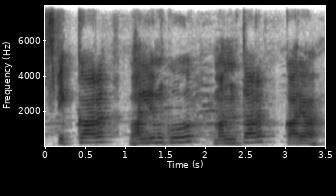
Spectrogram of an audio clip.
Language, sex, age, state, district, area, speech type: Odia, female, 60+, Odisha, Kendrapara, urban, read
